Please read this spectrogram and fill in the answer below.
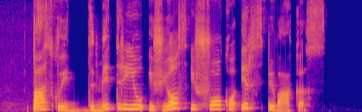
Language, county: Lithuanian, Panevėžys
